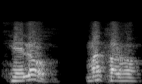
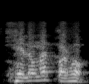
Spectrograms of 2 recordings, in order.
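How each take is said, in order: First: The pause comes after Khelo. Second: The pause comes after मत.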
